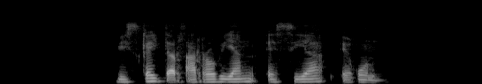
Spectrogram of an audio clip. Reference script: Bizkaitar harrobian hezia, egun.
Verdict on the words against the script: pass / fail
pass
